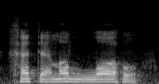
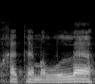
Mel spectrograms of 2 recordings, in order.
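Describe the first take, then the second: First: The L in Allah sounds full and heavy. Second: The L in Allah sounds thin and light. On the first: The speaker calls it right. "پر میخوانیم" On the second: The speaker calls it wrong. "ختم الله نی"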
